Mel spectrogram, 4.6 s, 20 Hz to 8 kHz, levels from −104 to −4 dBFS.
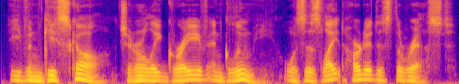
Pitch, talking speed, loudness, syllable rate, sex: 105 Hz, 170 wpm, -17 LUFS, 5.1 syllables/s, male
